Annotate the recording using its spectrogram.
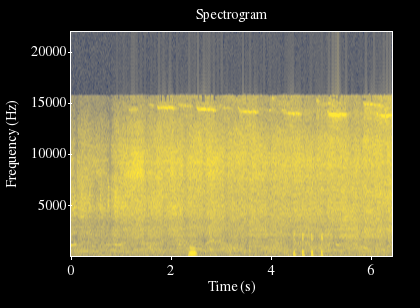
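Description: Small narrow-gauge steam locomotive going by, its steam hissing steadily. A man laughs briefly twice over it.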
